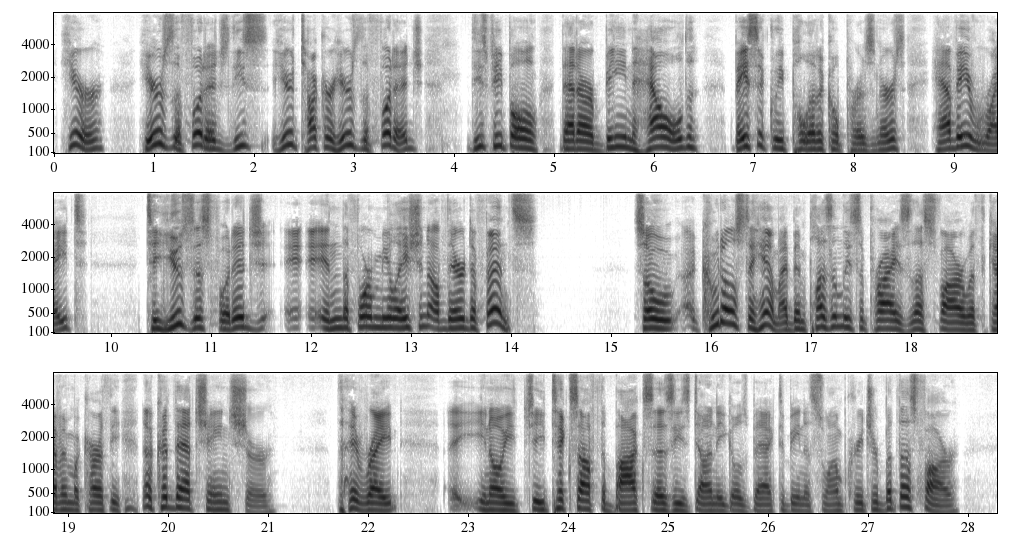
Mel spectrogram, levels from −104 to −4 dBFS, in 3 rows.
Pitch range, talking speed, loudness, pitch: 150-200 Hz, 160 wpm, -22 LUFS, 175 Hz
